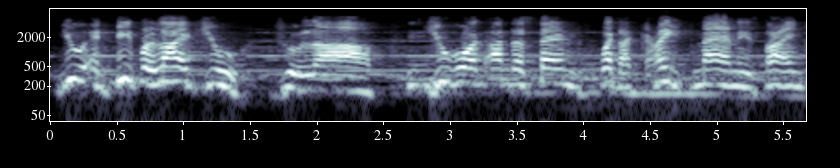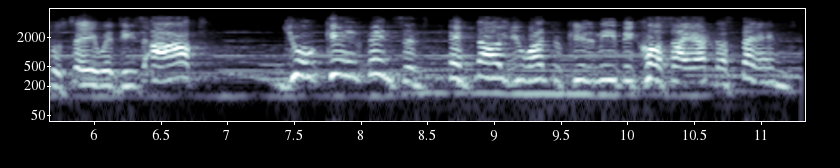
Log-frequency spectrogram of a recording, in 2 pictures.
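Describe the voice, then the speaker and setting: An actor playing a timid, obsessive gallery worker with a halting, fervent manner in an old radio drama. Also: male voice, very high voice, animated. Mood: frantic, accusing. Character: timid, obsessive male gallery worker turning unhinged and vengeful. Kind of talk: 1950s American radio drama acting. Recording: muffled 1950 radio broadcast, faint music.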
